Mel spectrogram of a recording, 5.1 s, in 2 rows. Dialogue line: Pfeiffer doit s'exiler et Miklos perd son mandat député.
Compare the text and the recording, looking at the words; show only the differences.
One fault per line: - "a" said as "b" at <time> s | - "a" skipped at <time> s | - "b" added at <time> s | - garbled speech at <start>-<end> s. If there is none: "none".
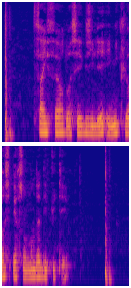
none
